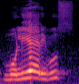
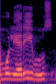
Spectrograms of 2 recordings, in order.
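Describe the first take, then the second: First: MULIERIBUS said mu-li-E-ri-bus; stress on E. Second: MULIERIBUS said mu-lie-RI-bus; stress on RI. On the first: Teacher modelling the correct stress for students, mulieribus stressed on E. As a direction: hit and lengthen the e of mulieribus. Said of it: "aquí sería en la E". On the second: Teacher showing students the wrong stress, mulieribus stressed on RI. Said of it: "no mulieribus". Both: Shown as a demonstration.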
